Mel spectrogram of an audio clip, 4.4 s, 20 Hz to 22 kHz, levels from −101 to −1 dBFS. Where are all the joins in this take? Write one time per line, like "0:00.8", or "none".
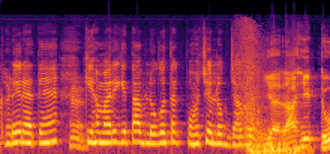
0:03.4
